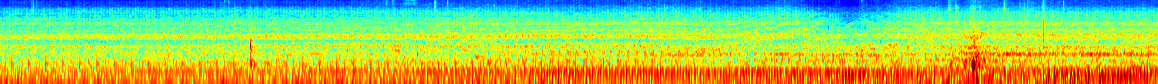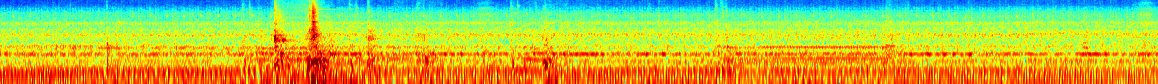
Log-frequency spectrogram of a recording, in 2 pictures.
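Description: Tow truck's engine running steadily at low revs, with a few sharp knocks, the loudest a cluster about two-thirds of the way in.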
